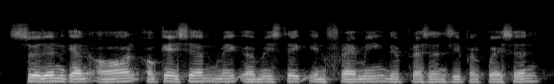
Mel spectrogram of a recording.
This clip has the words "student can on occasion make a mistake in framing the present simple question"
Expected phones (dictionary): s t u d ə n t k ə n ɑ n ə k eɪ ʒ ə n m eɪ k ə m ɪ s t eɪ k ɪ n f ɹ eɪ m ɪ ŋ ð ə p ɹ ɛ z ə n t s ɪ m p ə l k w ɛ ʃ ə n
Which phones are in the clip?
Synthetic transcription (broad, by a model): s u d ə n k ə n ɑ n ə k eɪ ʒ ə n m eɪ k ə m ɪ s t eɪ k ɪ n f ɹ eɪ m ɪ ŋ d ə p ɹ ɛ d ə n s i p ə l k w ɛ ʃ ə n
